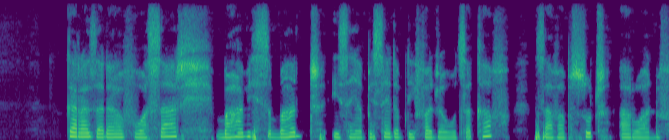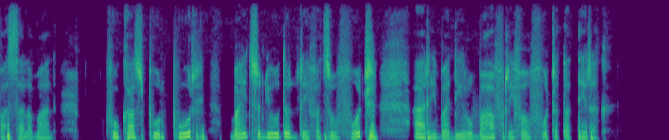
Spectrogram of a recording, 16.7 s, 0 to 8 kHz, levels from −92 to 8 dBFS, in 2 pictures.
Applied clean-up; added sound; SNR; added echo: none; none; none; none.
